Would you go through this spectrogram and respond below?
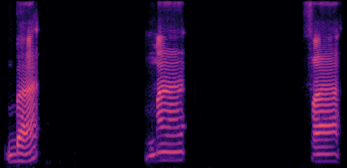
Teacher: Saya ulangi huruf yang keluar dari dua bibir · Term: huruf asyafatan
